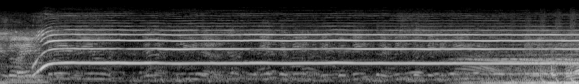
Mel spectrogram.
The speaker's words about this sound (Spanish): Isidro Velázquez ahora te lanza su, su último zapucay. ¿Posta lanza el último zapucay?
